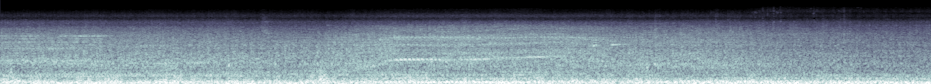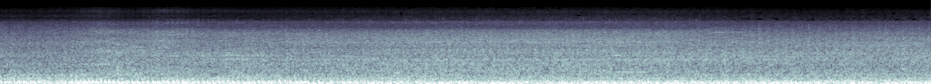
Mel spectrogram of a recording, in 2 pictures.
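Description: A motorcycle engine idles and rumbles close by.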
